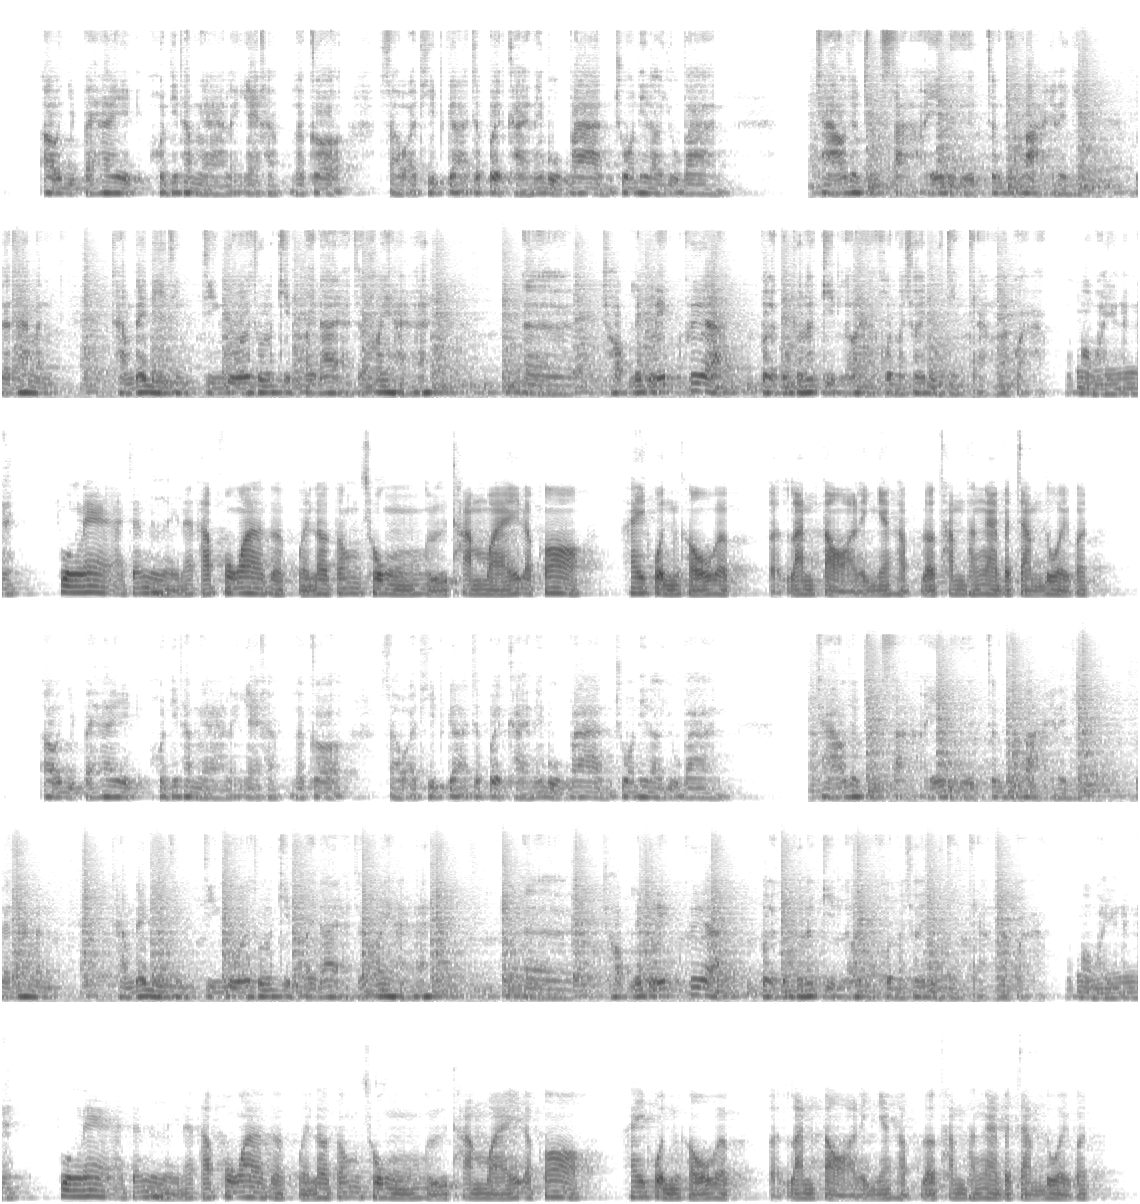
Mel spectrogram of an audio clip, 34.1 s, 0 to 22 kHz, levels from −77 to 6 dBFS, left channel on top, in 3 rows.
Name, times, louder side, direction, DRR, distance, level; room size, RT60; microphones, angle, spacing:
voice 1, 0.4-7.2 8.1-16.0 16.5-18.7 18.9-22.8 24.1-24.6, left 2 dB, 30° left, 1.0 m, -33 dB
sound 1, 8.0-21.6, right 1 dB, 55° right, 3.9 m, -39 dB
voice 2, 22.1-22.8 23.3-28.5 28.9-30.0 30.4-33.5, left 3 dB, 55° left, 0.8 m, -29 dB
28.5 x 18.0 x 6.2 m
head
